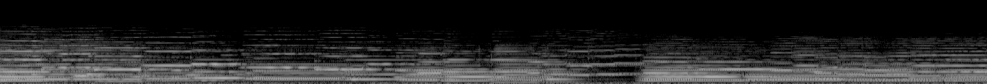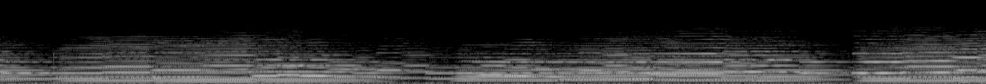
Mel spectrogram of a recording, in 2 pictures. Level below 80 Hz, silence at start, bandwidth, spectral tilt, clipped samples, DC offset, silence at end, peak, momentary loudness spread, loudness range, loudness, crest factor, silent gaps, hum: -50 dBFS; 0 s; 7 kHz; -8.5 dB/octave; under 0.1%; under 0.1%; 0 s; -14 dBFS; 6 LU; 3 LU; -28 LUFS; 14 dB; none; none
